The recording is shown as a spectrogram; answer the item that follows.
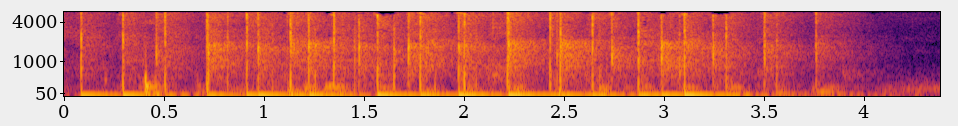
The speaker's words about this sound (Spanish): Y un aplauso para él.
